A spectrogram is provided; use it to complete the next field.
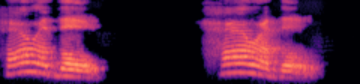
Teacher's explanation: Você não fala o e ele some.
